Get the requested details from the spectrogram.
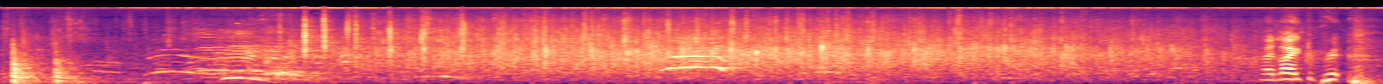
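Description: A crowd of people murmurs and chatters in the background.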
